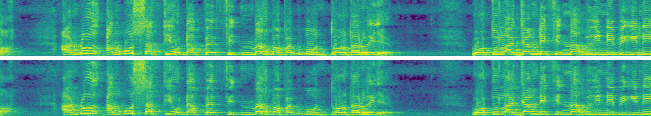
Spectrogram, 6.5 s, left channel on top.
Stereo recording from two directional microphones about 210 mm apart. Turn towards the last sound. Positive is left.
turn(degrees=40)  # may be behind; listen again after turning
